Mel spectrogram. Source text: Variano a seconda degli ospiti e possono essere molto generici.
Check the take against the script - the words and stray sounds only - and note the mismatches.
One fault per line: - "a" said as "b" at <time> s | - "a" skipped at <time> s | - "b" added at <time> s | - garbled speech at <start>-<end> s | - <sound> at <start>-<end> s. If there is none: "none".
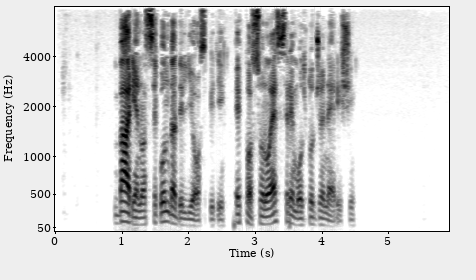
none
